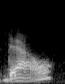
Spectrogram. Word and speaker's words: Dao: Dao is balance okay you see d t this is pronounced as Dao and what is Dao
